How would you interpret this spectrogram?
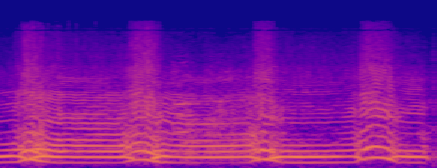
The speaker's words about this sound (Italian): Mizzica, quest'estate sono stato al mare giù in Calabria. Mizzica, ero lì sdraiato tranquillo sulla spiaggia. C'era un tipo col motoscafo che continuava a passare.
